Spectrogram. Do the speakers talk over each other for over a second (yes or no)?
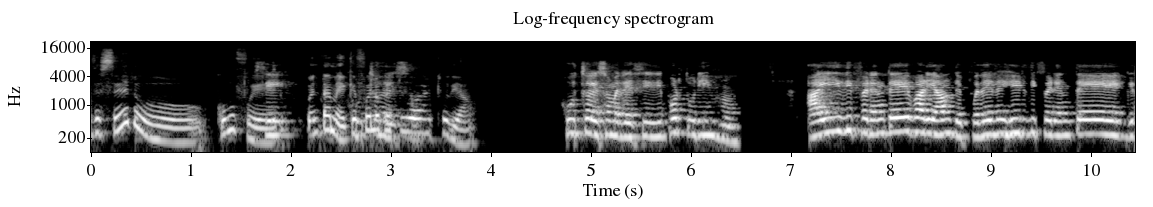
yes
